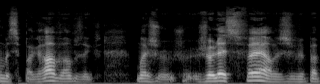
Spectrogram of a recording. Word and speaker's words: Xi: c'est pas grave moi je laisse faire je vais pas perdre mon temps rentrer dans les polémiques parce que là le président chinois qui s'appelle J et que ça s'écrit si XI et bien il a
